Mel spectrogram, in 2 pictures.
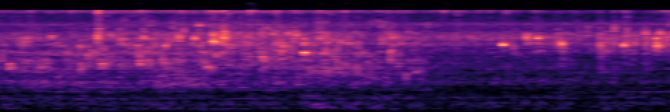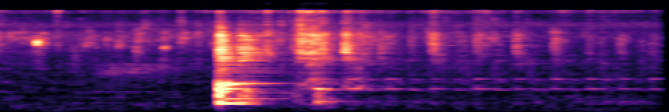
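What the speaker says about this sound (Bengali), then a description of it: "জামবাটিটা ধুয়ে সেই জলটা একটুখানি দিয়ে দেবো" Water from a rinsed bowl is poured into a pan of chicken curry masala: quiet background, then a sudden close splash and gush that settles into a brief sizzle and fades.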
